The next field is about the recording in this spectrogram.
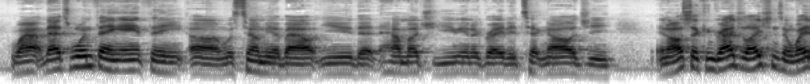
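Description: A man with an unremarkable speaking voice talks at a moderate pace and medium pitch, his pitch varying in an ordinary way. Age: 30s. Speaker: podcast host and assistant principal. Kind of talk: interview podcast.

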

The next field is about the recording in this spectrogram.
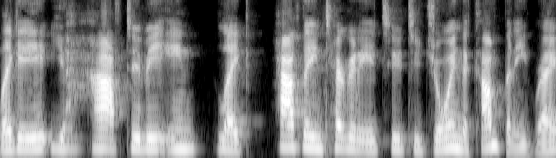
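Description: A woman's bright, sharp voice at medium pitch, with a Chinese accent and a fairly quick pace. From China. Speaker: startup founder. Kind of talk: interview, casual conversation. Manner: hesitant, filler words.

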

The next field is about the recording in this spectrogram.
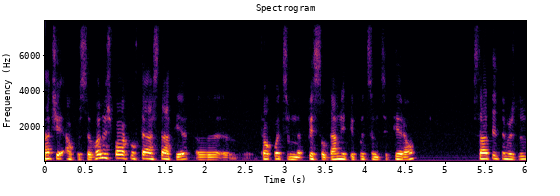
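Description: The man has a fairly high voice. It sounds somewhat breathy. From Bulgaria, Stara Zagora. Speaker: economist and federal employee. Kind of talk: interview. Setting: remote recording. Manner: halting with many fillers.

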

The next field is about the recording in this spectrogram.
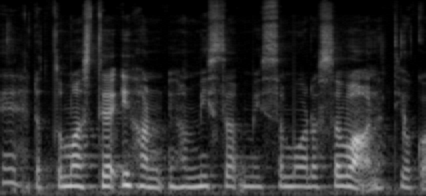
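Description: A woman talks fairly quickly, her voice somewhat breathy. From Finland. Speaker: lawyer. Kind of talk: casual chat.

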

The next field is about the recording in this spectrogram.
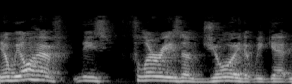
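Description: A somewhat breathy man with a Tennessee accent speaks at a moderate pace with ordinary pitch variation. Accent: Southern US (Tennessee). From US South, Knoxville, Tennessee. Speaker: author and motivational speaker. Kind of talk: interview.

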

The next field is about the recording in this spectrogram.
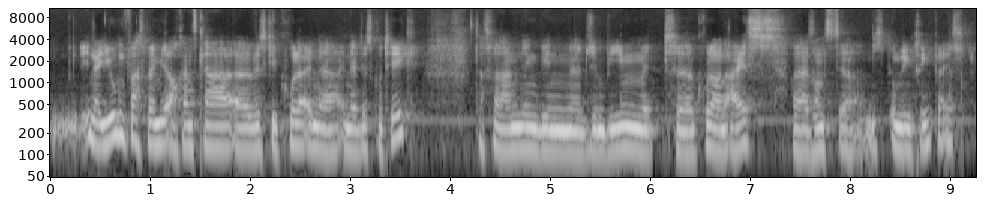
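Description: Male speech at medium pitch and moderate speed, ordinary pitch variation, noticeable background noise behind it. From Paderborn, Westphalia, Germany. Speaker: whisky merchant and distiller. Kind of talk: interview. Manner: hesitant with frequent fillers.

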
